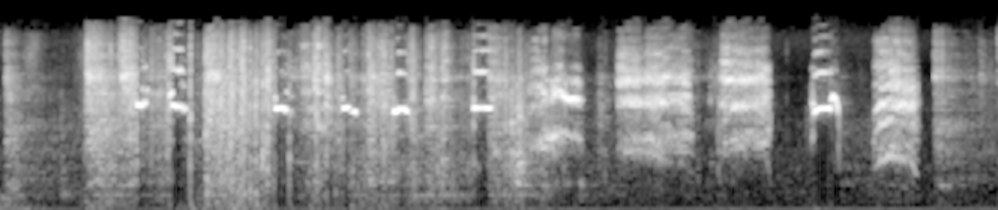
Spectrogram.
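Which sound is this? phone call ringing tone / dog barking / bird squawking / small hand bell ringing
bird squawking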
